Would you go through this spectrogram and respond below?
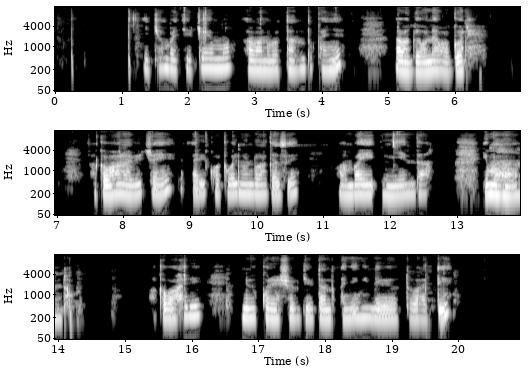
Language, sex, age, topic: Kinyarwanda, female, 25-35, health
